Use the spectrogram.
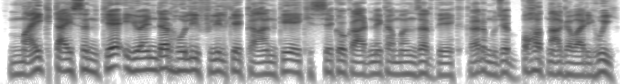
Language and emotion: Urdu, disgusted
